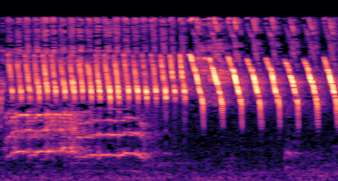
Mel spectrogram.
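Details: Canary singing, played to stir reluctant birds to sing: a rapid trill of high notes over a faint lower warble, then slower, deeper downward-swooping notes spaced apart.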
